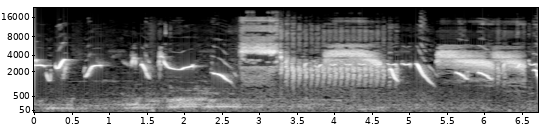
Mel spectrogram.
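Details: Oriental magpie-robin kept as a fine vocal tutor bird, singing clear whistled notes and sharp downward slurs that alternate with long harsh buzzy bursts, with a faint low hum beneath.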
